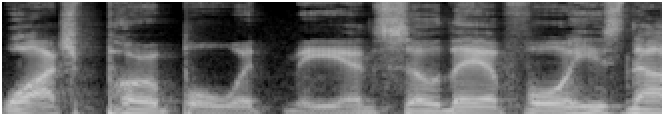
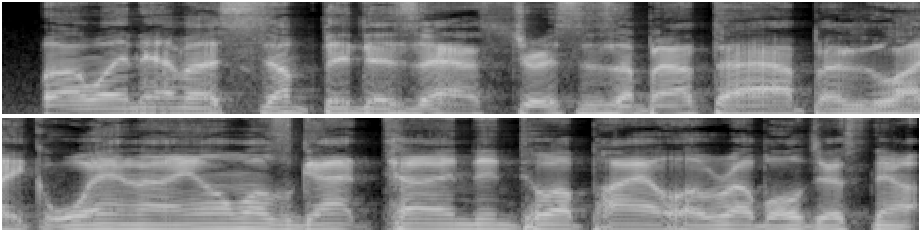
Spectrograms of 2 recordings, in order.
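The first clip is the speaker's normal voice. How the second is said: put-on cartoon sailor voice; 3 semitones higher than usual. Redoing a line in character, Popeye voice. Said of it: "Popeye voice".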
